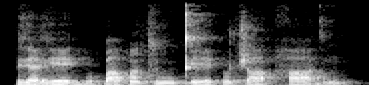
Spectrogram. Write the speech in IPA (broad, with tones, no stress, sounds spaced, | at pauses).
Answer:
ɣ ɛ˦˨ ɣ eː˦ ɡ͡b o˦ k͡p a˦˨ p ã˦ t͡s uː˦ kʼ e˦ | ʊ˦ t͡ʃ a˦ | h aː˨ ɡ ʊ˨ ŋ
